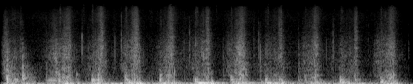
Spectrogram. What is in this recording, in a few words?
foley footsteps stairs down carpeted bare feet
